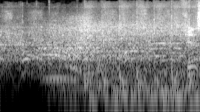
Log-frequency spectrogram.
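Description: Broadcast sports-graphics music stinger: a low steady tone comes in about half a second in, swelling into heavy bass, with a whoosh near the end as the team-logo graphic wipes in.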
